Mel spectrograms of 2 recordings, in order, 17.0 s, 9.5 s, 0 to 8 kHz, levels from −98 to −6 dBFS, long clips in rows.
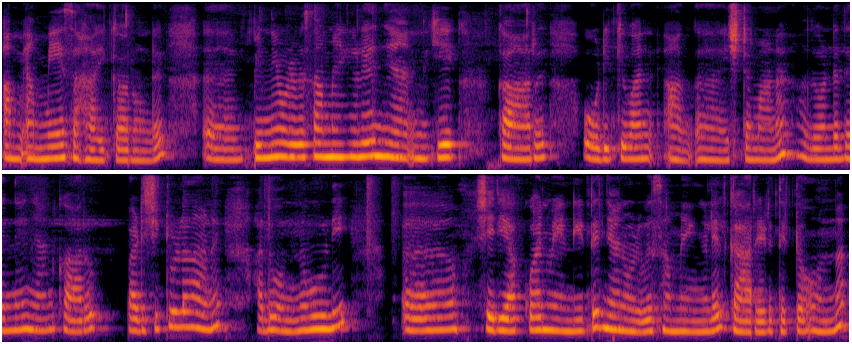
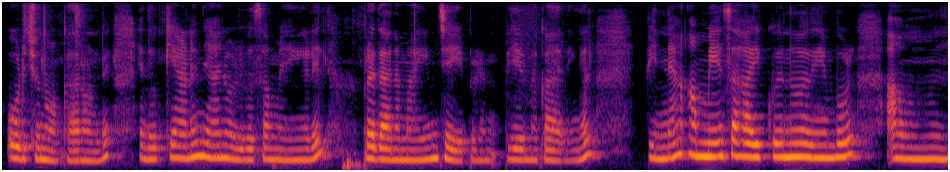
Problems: none marked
